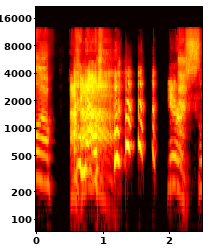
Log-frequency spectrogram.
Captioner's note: laughs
